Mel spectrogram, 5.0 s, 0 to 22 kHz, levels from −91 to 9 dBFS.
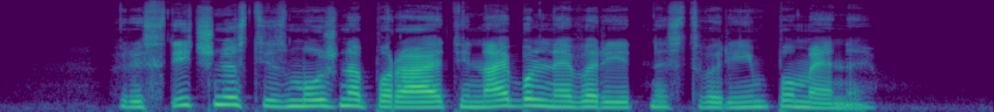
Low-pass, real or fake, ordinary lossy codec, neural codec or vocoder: none; real; none; none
